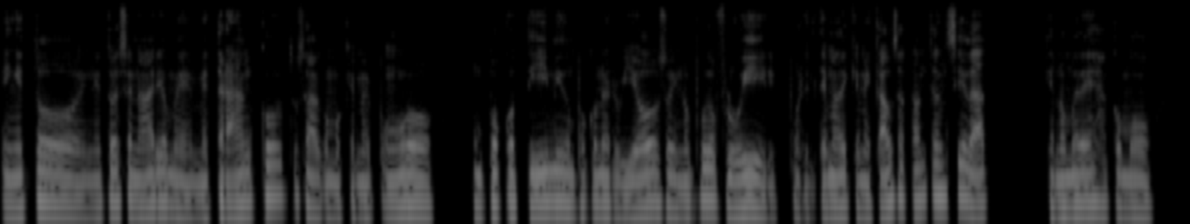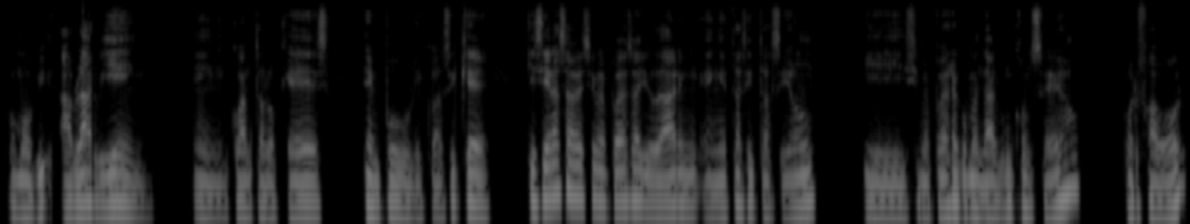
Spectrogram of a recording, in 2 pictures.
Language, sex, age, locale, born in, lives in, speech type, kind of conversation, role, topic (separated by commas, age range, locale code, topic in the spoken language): Spanish, male, 25-29, es-DO, United States, United States, conversation, advice, user, ¿Cómo puedo controlar la ansiedad al hablar en público?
